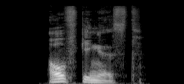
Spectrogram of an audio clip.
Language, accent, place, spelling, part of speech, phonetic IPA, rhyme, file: German, Germany, Berlin, aufgingest, verb, [ˈaʊ̯fˌɡɪŋəst], -aʊ̯fɡɪŋəst, De-aufgingest.ogg
- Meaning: second-person singular dependent subjunctive II of aufgehen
